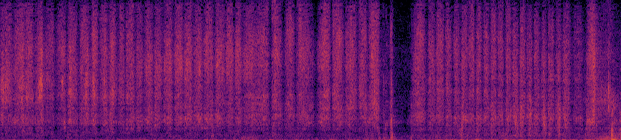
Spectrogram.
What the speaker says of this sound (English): So I can take a piece of sandpaper, wrap it around that, and sand right inside it to get a perfect smooth edge.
